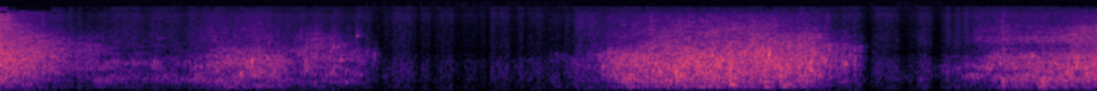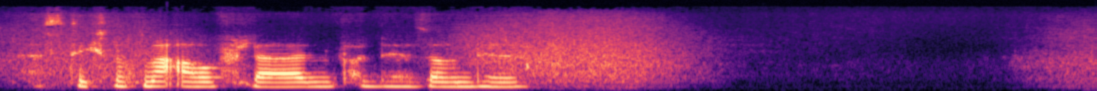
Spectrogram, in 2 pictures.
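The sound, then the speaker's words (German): Soft sea waves wash onto a shore in recurring swells, rising and fading every few seconds, with a calm voice speaking over the surf in the middle. “von dem Meer, von den Wellen.”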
